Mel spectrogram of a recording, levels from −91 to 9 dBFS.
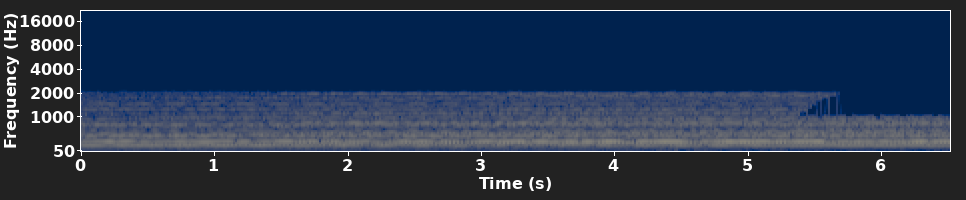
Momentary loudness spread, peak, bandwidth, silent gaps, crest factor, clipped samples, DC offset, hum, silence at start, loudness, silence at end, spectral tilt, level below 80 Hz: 4 LU; -32 dBFS; 2.2 kHz; none; 12 dB; under 0.1%; under 0.1%; none; 0 s; -44 LUFS; 0 s; -11 dB/octave; -88 dBFS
